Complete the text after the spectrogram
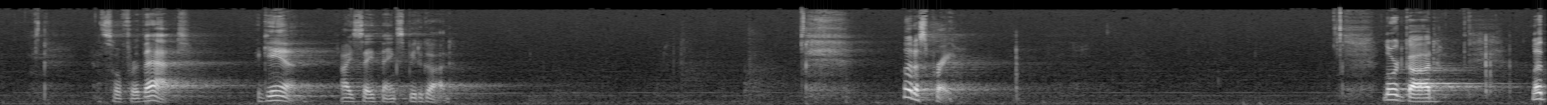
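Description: A middle-aged woman speaks slowly and calmly through a microphone, with pauses, in a room with some echo.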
